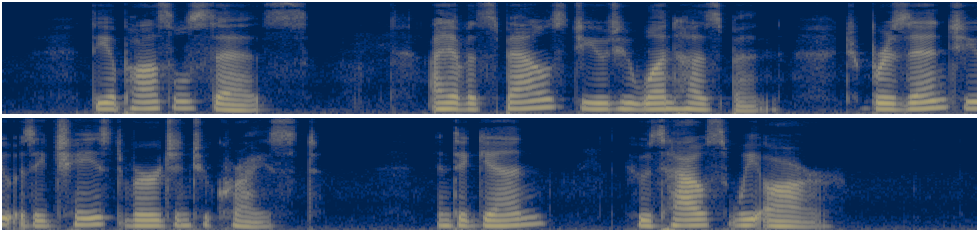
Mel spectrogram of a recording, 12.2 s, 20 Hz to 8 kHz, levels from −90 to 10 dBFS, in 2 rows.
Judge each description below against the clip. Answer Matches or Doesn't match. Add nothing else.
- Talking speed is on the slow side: Matches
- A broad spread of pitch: Doesn't match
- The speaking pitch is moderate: Matches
